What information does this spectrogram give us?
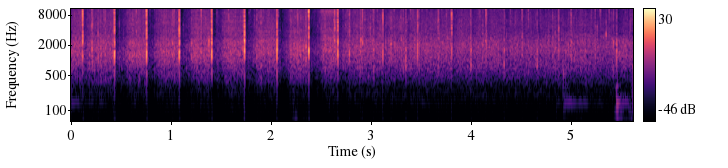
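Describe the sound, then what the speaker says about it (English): An audience at a UNC journalism school commencement on Mother's Day breaks into steady applause for the mothers. The dense, even clapping fills the hall and holds at a constant level throughout, with a few louder claps near the start. "so let's give them a round of applause"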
